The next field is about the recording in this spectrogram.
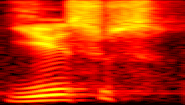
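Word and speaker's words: Ἰησοῦς: 그래서 헬라어 성경에는 예수스, 이예수스, 이에라는 말을 좀 빨리 발음합니다. 예수스 이렇게 발음하는데, 우리가 보는 이 신약 성경의 원문은 헬라어이기 때문에 원래 이름은 예수스로 기록되어 있어요.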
